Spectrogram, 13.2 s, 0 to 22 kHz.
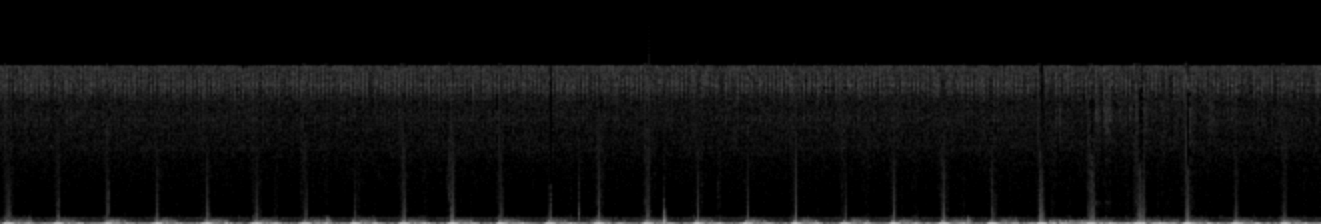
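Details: Own heart recorded lying down, calming after pounding hard for hours: a regular, slow heartbeat at about 61 beats a minute with a loud, soft whooshing sound between beats, a heart murmur.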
